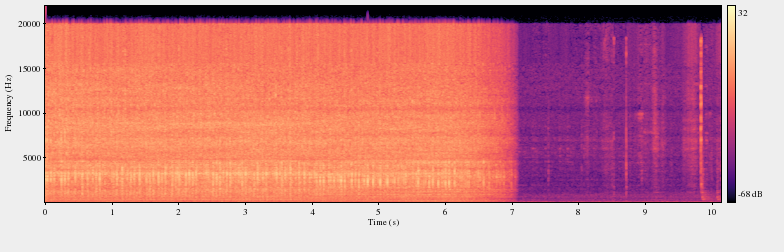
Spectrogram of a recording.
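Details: 2009 Toyota Vellfire 24Z (ANH25W), 2AZ-FE, 142,078 km: regular knock about four per second over idle; timing chain already replaced with no change, oil pan off, balance shaft and oil pump looked fine, but removing the balance shaft stopped it, so balance shaft blamed.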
